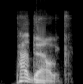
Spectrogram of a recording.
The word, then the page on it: padouk: British English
